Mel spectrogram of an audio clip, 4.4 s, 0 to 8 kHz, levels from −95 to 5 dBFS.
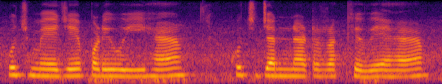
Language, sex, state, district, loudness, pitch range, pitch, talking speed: Hindi, female, Uttar Pradesh, Saharanpur, -17 LUFS, 195-210 Hz, 200 Hz, 135 wpm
